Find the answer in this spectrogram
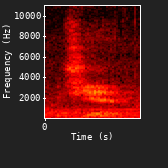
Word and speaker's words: Djinn: D-J-I-N-N. How do you pronounce that? Is it Djinn? Jin. Jin? Jin. The D is Like silent. the What's June? Jin. Like the alcohol?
